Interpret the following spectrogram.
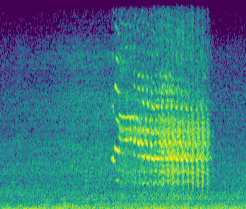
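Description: A low steady hum, then about a second in a louder, high-pitched bird-like cry made of several stacked tones, lasting just under a second before it cuts off abruptly.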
